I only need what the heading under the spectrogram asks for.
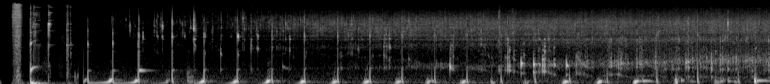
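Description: A drink glugs steadily from a bottle into a cup, a quick regular series of hollow plops that continues for several seconds, with no one talking.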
